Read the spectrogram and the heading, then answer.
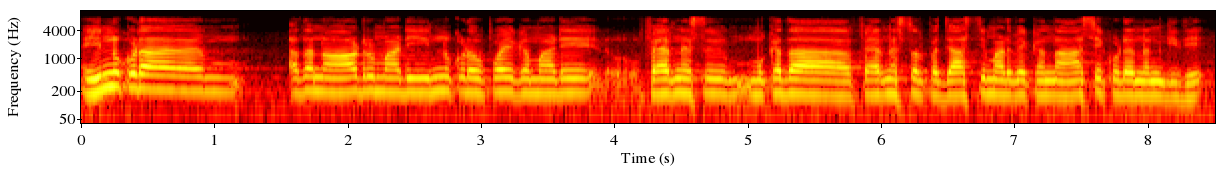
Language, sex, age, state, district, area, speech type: Kannada, male, 45-60, Karnataka, Udupi, rural, spontaneous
